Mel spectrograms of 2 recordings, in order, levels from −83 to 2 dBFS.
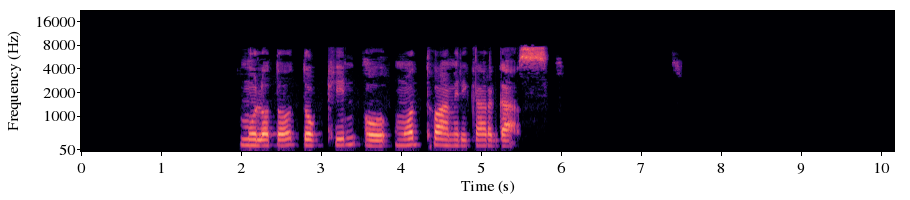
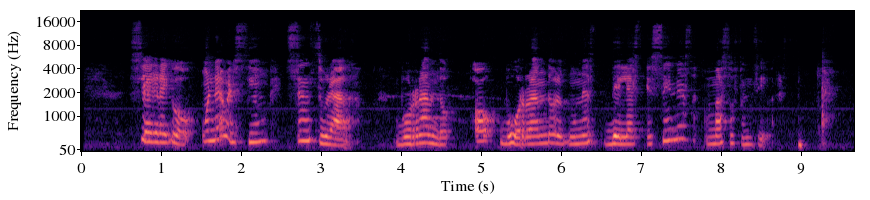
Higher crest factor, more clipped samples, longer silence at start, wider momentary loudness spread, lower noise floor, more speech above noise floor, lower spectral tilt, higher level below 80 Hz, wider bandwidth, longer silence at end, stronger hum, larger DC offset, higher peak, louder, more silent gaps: about the same, 20 dB vs 20 dB; neither; first, 2 s vs 0.65 s; second, 9 LU vs 15 LU; first, under -90 dBFS vs -55 dBFS; first, over 71 dB vs 31 dB; second, -3 dB/octave vs -5.5 dB/octave; about the same, -68 dBFS vs -68 dBFS; second, 8.4 kHz vs 16 kHz; first, 2.7 s vs 0.3 s; neither; neither; first, -2 dBFS vs -6 dBFS; first, -19 LUFS vs -25 LUFS; first, 5.85-5.91 s, 6.03-7.37 s vs none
